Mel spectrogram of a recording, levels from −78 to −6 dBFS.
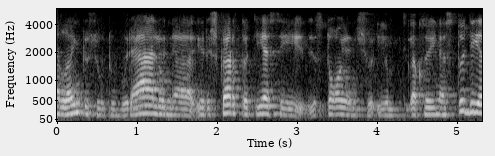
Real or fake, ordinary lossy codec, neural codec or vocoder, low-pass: real; Opus, 32 kbps; none; 5.4 kHz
